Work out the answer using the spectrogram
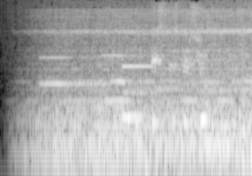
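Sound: train arriving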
